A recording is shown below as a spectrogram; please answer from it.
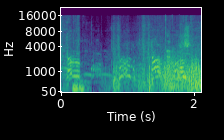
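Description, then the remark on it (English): A dog barks and yips several times in quick succession, loud, with muffled human voices mixed in, during a training session where the people are masked up against OC that does not affect the dog. “We don't have to stop it, but everybody else is masked up because the dog is off about the OC.”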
